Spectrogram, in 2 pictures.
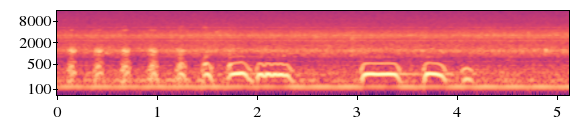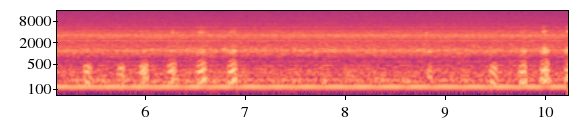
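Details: Night visit by a great horned owl to a Savannah nest, 28 December 2020, recorded by nest camera: a stream of fast short notes, then several deep level hoots in close succession, trailing off into more rapid soft notes, with low hum throughout.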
